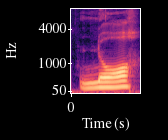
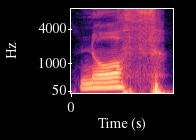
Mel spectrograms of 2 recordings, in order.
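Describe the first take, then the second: First: The final consonant sound is dropped. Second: The final consonant sound is pronounced. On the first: The speaker calls it wrong. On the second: The speaker calls it right.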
